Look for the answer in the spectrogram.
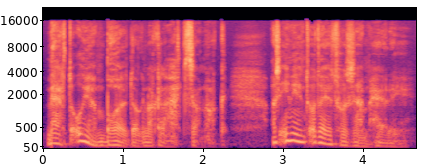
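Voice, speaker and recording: A man's voice: a bass voice, huge pitch swings, breathy edge, exaggerated voice. A man voicing an indignant fiery young woman. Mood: heated. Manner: indignant, heated. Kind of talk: audiobook character reading.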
